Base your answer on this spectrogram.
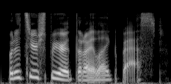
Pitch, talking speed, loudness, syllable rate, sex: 250 Hz, 280 wpm, -17 LUFS, 5.8 syllables/s, female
